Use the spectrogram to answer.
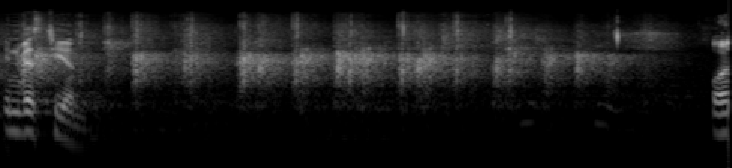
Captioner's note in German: Beifall bei der FDP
